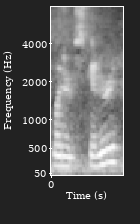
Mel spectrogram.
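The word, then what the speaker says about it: Lynyrd Skynyrd: Leonard Skinner at pronounced Leonard Skinner at $25.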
